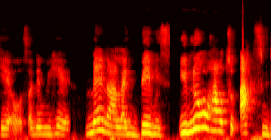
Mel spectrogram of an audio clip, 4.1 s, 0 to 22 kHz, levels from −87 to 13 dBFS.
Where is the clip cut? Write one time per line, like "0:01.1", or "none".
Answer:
0:01.2
0:02.5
